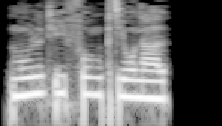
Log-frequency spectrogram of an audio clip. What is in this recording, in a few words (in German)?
"multifunktional", German; adjectives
